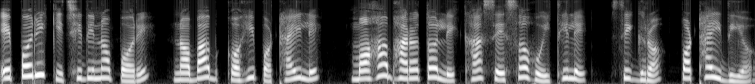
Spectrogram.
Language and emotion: Odia, neutral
